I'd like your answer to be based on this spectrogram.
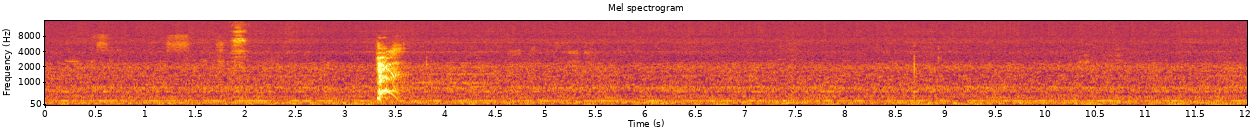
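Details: Woman hiccuping: a single sharp hiccup over a steady low road or engine rumble.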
